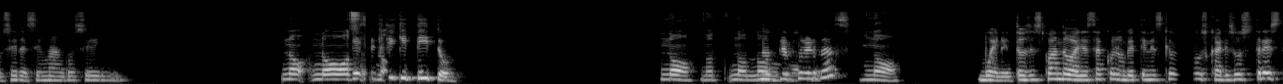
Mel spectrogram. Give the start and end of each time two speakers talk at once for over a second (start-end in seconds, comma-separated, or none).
none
